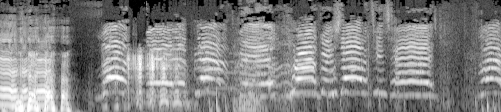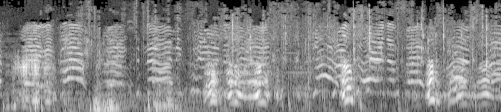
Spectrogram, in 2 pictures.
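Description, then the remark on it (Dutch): A goat bleats again and again in wavering, quavering cries, loud and close, tangled with agitated shouting voices in a chaotic, tense scene. “Hoe heet die nou? Black Phillip, die geit?”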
